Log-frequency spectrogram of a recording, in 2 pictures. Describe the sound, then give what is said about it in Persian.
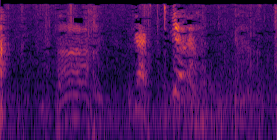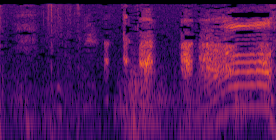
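Strained choking and gurgling noises, harsh and broken, come in uneven bursts over about seven seconds and grow louder and more desperate toward the end, from someone being strangled with a belt pulled tight around the neck. “داره صدای خرخر کردنش در میاد.”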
